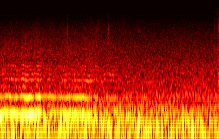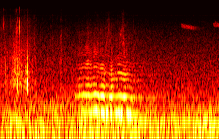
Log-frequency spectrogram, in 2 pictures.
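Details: Buzzing bees among purple flowers, a continuous humming drone with clear harmonic tones, a brief click near the middle, then a nearer, wavering buzz rising and falling over the last two seconds.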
